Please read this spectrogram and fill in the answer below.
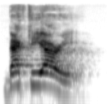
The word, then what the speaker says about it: Bakhtiari: Bakhtiari.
